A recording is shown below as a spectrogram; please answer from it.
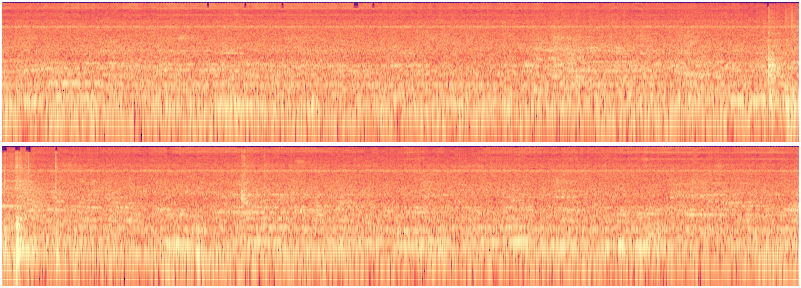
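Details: Quiet indoor room tone with a low hum, faint hiss and a single sharp click near the middle, no animal calls.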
